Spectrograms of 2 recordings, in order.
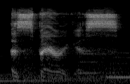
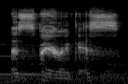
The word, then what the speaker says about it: asparagus: You pronounce it asparagus. It's pronounced asparagus.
